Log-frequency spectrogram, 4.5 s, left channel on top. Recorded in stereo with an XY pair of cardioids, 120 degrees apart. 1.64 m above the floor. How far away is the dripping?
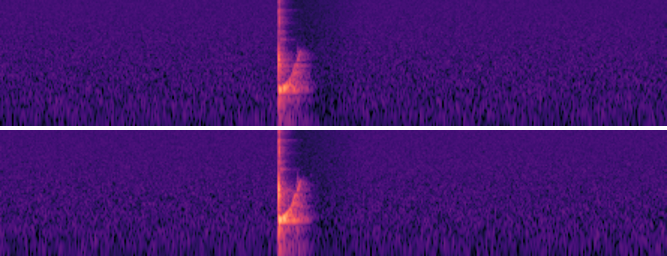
About 0.5 m.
